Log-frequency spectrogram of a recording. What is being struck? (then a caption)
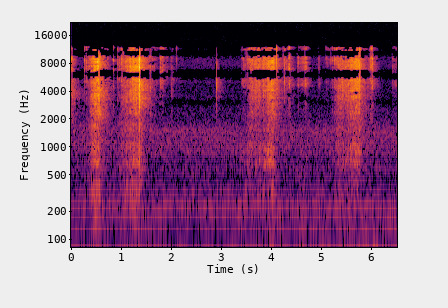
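Packed kinetic sand shape. A thin metal tool scores lines into a flat, solid star of packed kinetic sand lying on a striped cloth while fingertips hold it in place. The result is quiet, gritty scraping in soft swelling strokes with a bright, hissy edge and a sharp little tick near one stroke.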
